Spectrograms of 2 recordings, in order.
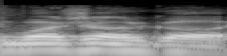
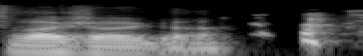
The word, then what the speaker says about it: Vajargah: Don't worry, it's Vajargah. It's Vajargah.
